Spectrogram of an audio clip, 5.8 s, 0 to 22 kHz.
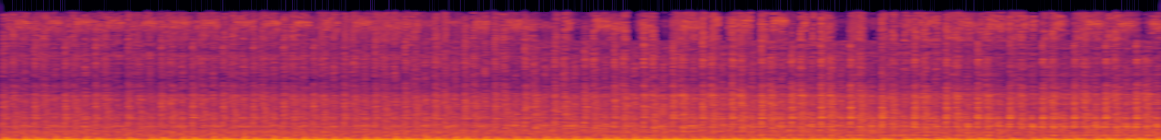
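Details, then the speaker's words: Freshly rebuilt 1971 Moto Guzzi Ambassador 750 V-twin, slightly warm after an oil change, started on enrichers (choke): steady even low thump with regular firing pulses, no knocks or misses; healthy idle settling nicely. "It is a little warm. I was running it after the oil change, but it fires right up with the enrichers on, or the choke."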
